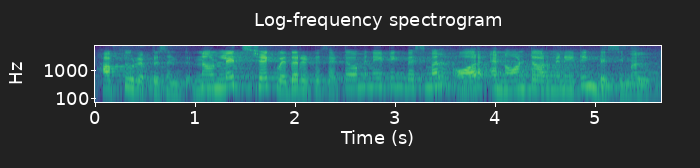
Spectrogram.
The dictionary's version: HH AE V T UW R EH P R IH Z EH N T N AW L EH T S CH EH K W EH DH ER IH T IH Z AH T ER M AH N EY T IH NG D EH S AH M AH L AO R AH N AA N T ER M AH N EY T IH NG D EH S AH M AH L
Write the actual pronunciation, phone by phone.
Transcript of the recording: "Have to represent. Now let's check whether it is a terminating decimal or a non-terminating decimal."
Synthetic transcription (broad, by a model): HH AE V T UW R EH P R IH S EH N T N AW L EH T S CH EH K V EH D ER IH T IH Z AH T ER M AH N EY T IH NG D EH S AH M AH L AO R AH N AA N T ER M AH N EY T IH NG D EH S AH M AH L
